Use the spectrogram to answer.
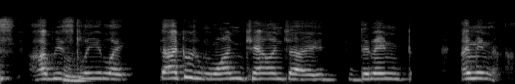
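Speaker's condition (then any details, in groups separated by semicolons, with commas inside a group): Spastic quadriplegic cerebral palsy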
